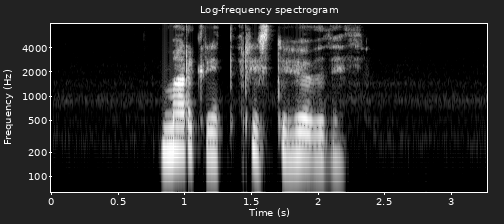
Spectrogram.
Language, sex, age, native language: Icelandic, female, 30-39, Icelandic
